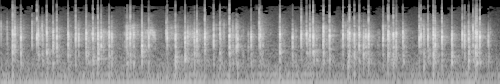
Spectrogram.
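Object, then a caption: Thin cardboard candy box. Long nails tap rapidly on the surface of a flat rectangular M&M's box made of thin printed cardboard, held in both hands. The result is a quick, uneven stream of short, bright, dry clicks, much like fast keyboard typing, over a faint steady low hum.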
